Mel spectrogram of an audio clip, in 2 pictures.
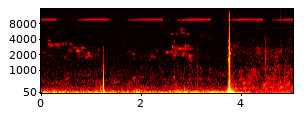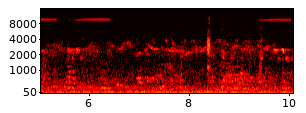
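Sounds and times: wind rumbling on microphone: 0.0 - 4.2
faint bird chirps: 0.0 - 10.0.

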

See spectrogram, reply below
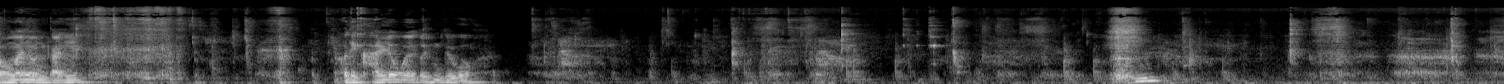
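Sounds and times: chopsticks and spoons clicking on bowls: 5.3 - 13.6.

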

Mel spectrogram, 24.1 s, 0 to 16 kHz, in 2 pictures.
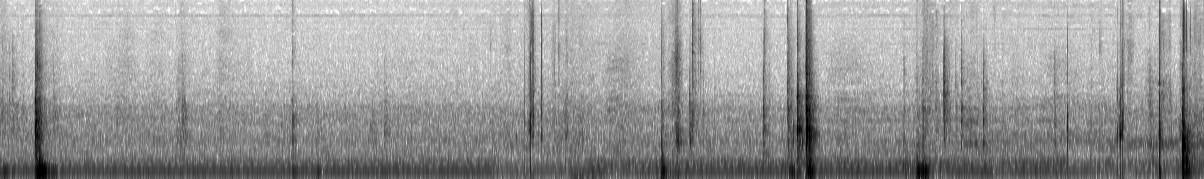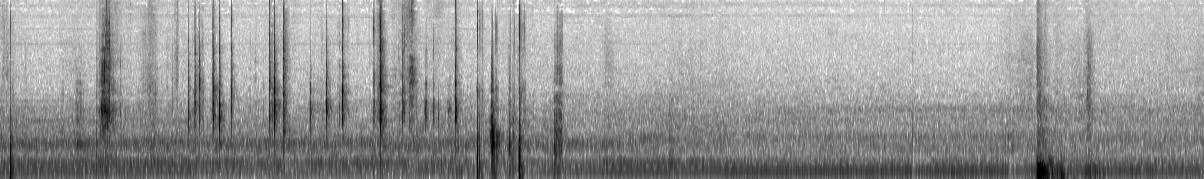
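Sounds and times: steady low hum: 0.0 - 24.0
cables and connectors clicking: 5.2 - 5.7, 6.6 - 8.2, 9.0 - 17.7.

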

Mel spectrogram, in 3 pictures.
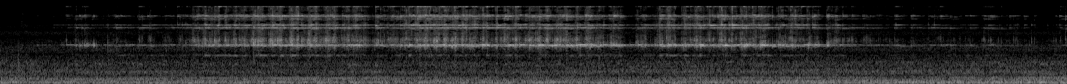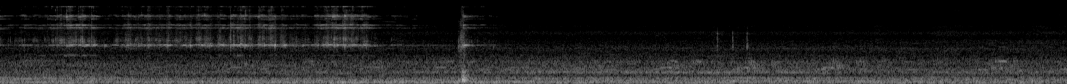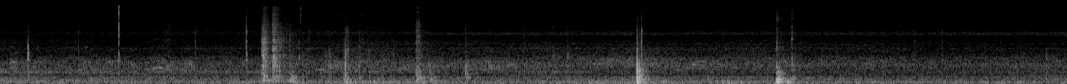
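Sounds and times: jingle bells shaken: 0.4 - 15.7.

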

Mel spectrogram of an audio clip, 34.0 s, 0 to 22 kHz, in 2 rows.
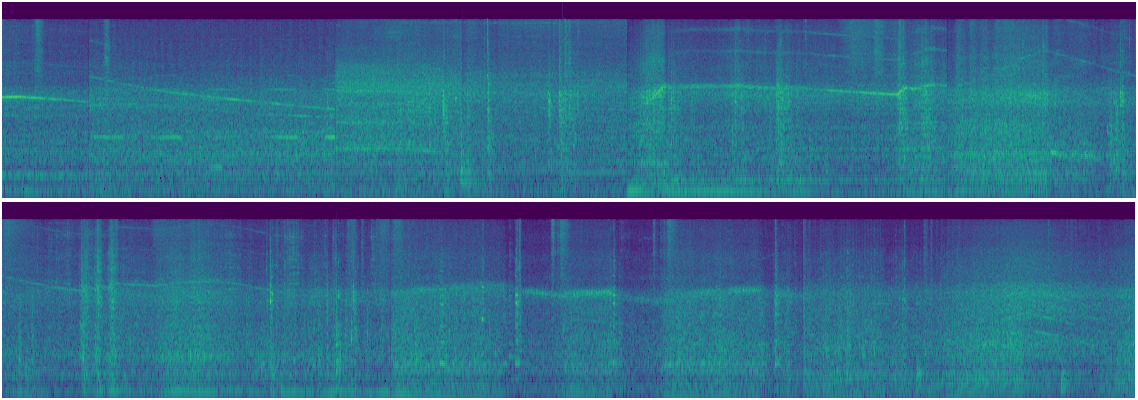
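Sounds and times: diesel truck engine under load: 0.0 - 34.0
truck knocks and bangs: 6.5 - 8.8, 16.4 - 25.0, 27.0 - 34.0.

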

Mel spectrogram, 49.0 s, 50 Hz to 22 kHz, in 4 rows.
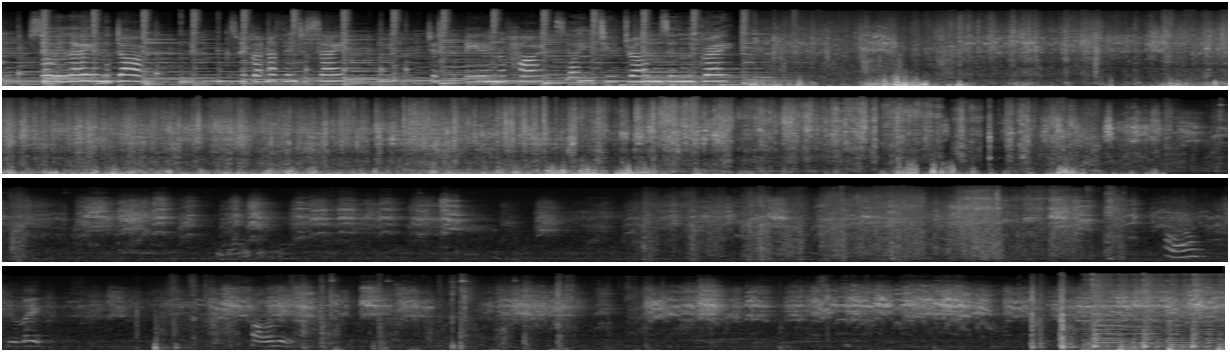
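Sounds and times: wind buffeting microphone: 7.4 - 20.0, 21.0 - 24.0
high-pitched bird calls: 7.5 - 12.1, 22.4 - 47.8.

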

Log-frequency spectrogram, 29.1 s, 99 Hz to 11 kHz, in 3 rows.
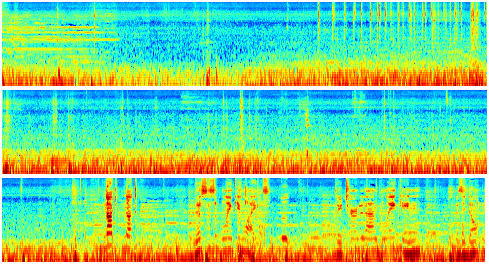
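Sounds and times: car engine and road noise: 0.0 - 29.0
scattered clicks: 5.7 - 10.0
fast sharp ticks: 6.2 - 10.0.

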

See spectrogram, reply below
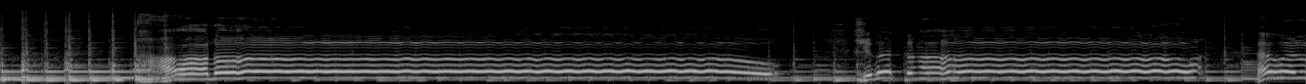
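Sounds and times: plucked lute strings ringing: 0.0 - 2.8.

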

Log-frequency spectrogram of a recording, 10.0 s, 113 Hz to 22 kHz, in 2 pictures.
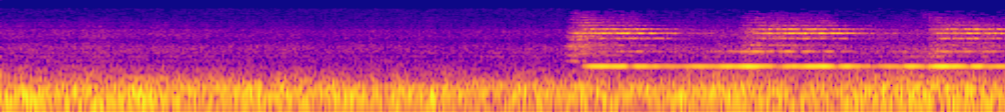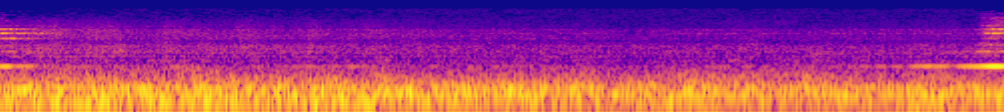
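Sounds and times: train cars rumbling past: 0.0 - 10.0
train wheels squealing: 2.8 - 5.5, 9.2 - 10.0.

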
